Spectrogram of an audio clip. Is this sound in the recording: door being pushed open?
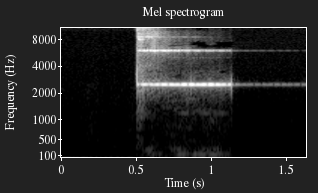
no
